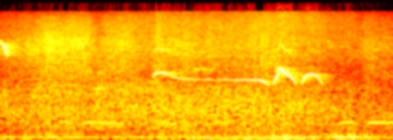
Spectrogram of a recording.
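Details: Two red kites sailing overhead above an English garden: a long, thin, slightly falling whistle, then a quick wavering trill of rising and falling notes, over a low outdoor rumble.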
